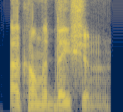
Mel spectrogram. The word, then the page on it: accommodation: British English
